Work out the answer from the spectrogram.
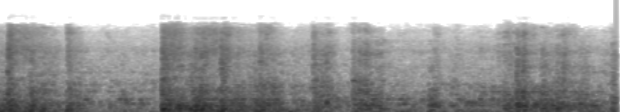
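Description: Mumbai suburban electric local train running, heard from its open doorway: the wheels clatter and knock unevenly over the rails, with a louder clatter a little under two seconds in.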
